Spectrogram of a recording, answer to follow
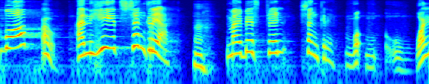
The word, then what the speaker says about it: शंकऱ्या: and he is शंकर्या. My best friend शंकर्या. Why are you blushing? नाही no flashing. असंच friend आहे, गहरी दोस्ती आहे. Oh, hello. Hello, Santria.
